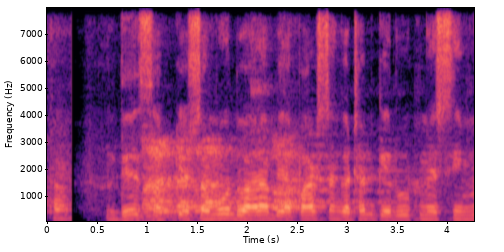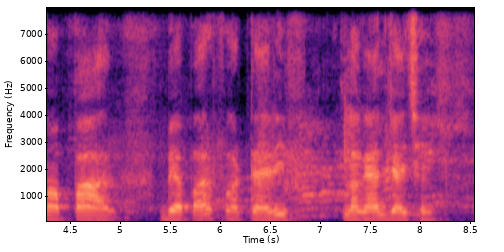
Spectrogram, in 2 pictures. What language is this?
Magahi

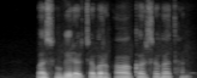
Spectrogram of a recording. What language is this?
Chhattisgarhi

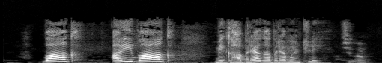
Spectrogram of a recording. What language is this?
Marathi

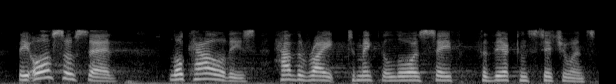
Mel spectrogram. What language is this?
English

